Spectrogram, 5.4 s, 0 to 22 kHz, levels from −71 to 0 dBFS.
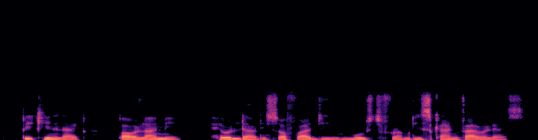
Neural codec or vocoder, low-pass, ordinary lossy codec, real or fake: codec, 16 kHz, 2 kbps, FunCodec, trained on LibriTTS, 25 frames a second; none; none; fake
